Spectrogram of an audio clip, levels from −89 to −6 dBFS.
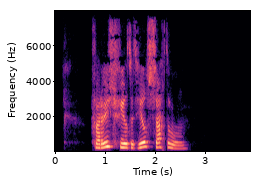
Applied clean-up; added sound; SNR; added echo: none; none; none; none.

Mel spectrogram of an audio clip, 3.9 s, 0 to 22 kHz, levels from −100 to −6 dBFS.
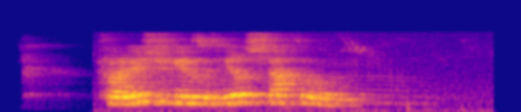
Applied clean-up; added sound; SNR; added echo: none; Insect; 17 dB; reverberation time 0.6 s.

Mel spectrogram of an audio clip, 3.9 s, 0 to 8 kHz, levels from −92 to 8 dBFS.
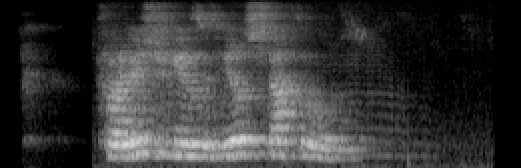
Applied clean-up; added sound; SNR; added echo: neural separator model SepFormer DNS4.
